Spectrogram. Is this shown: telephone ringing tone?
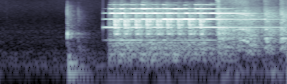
yes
